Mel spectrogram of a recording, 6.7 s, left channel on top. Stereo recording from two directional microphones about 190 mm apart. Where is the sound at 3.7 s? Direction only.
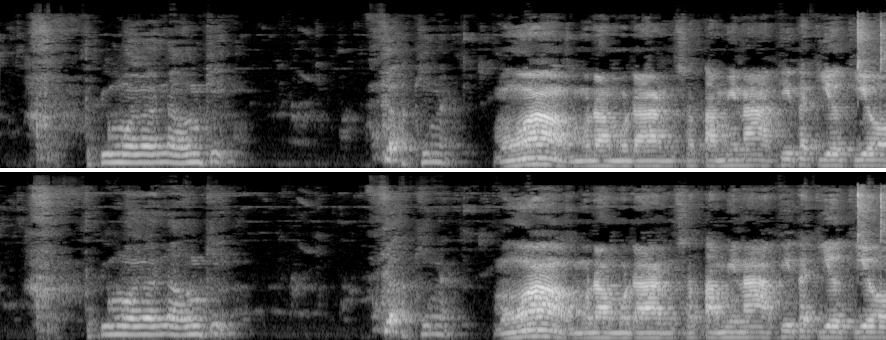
10° left (ahead or behind).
